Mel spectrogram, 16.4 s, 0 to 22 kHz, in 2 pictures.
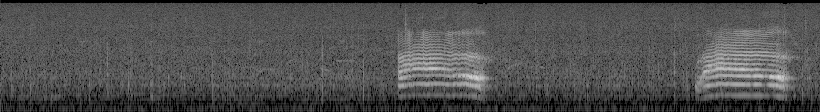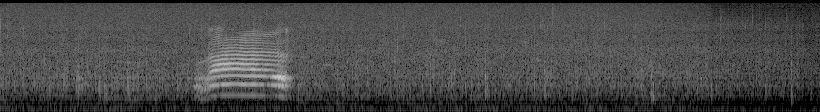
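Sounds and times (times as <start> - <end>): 
domestic tom cat meowing plaintively outside: 4.0 - 4.9, 7.0 - 8.0, 10.2 - 11.2.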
